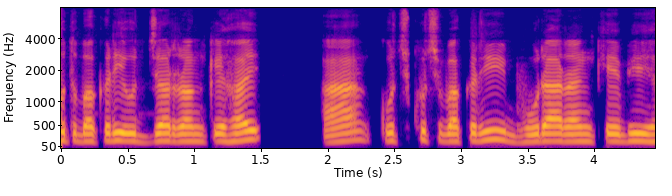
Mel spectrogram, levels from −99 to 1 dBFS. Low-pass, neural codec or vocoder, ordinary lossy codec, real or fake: none; none; none; real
